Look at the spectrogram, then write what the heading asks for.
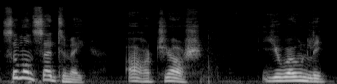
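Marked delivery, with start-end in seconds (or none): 1.3-3.3 lightly put-on whinger's voice; stock critic voice. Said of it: "This is the voice I do".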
